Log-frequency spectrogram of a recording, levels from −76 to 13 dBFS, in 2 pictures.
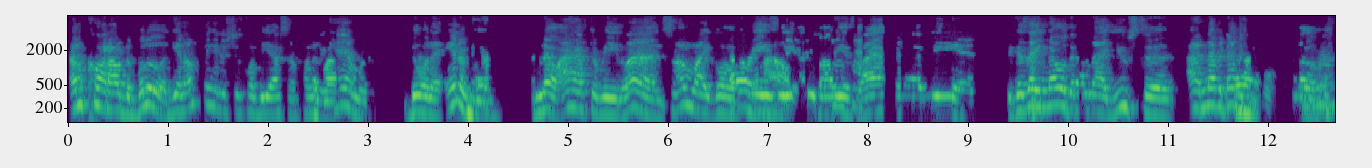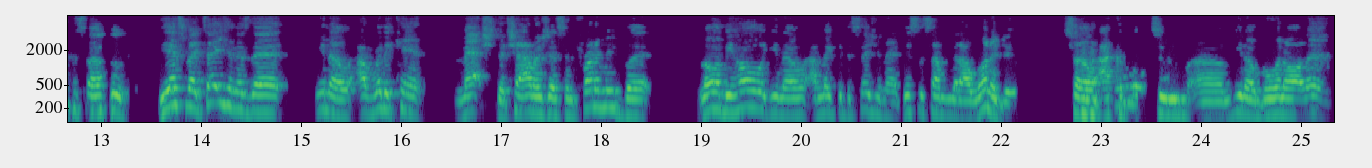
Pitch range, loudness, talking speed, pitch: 155-210 Hz, -16 LUFS, 240 wpm, 165 Hz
